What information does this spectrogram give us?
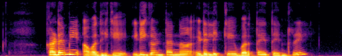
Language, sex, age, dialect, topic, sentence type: Kannada, female, 25-30, Dharwad Kannada, banking, question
